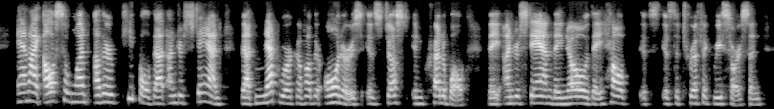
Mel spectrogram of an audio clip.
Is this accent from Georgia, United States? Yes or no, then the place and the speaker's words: no; Wisconsin, United States; I do have a fondness for everyone from Wisconsin, since that's my home state.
